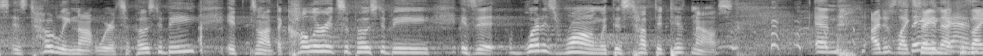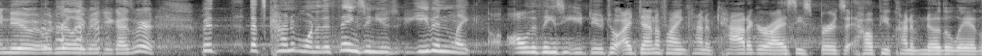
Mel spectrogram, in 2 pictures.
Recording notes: This long-form episode was recorded live from SpiritPride Vancouver in downtown Vancouver, BC, Canada.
